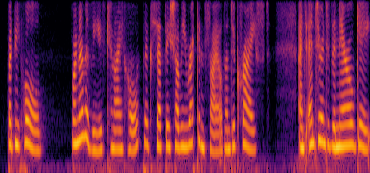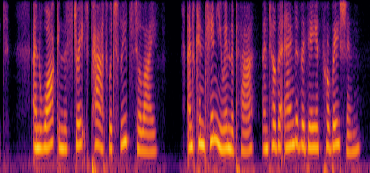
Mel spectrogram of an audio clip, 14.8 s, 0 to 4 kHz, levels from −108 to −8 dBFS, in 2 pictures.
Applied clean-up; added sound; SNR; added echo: neural mask model DeepFilterNet 3.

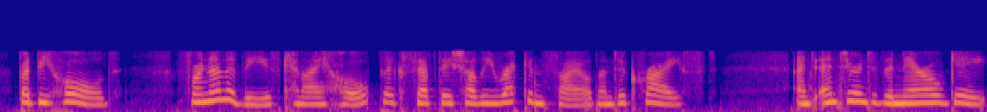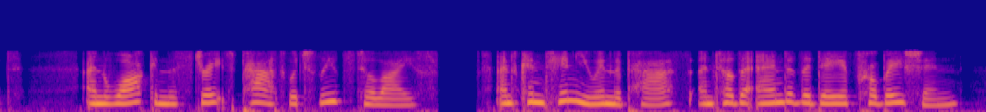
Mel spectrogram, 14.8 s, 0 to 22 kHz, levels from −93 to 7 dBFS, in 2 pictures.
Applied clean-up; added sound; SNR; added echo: none; none; none; none.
